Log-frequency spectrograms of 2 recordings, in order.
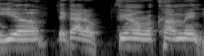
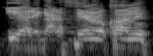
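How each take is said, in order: First: Said in the usual way. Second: Lightly imitated evil, demonic voice. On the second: Imitating Terry's phone call about a funeral, mildly evil demon voice. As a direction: put a hint of demon into a retold phone warning. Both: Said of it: "You know the evil ass voice".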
